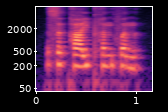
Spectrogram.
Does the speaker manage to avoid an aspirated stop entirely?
no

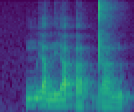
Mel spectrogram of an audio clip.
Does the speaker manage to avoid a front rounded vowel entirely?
yes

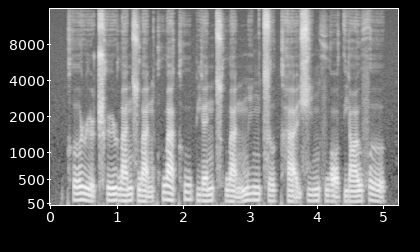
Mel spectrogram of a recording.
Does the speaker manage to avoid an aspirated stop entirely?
no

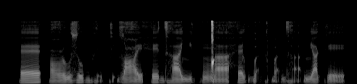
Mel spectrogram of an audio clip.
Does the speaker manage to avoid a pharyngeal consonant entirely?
no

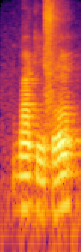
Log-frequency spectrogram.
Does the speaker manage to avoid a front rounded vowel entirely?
yes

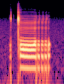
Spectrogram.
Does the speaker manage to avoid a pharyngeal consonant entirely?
yes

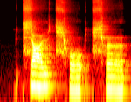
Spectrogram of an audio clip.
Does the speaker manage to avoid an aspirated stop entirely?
no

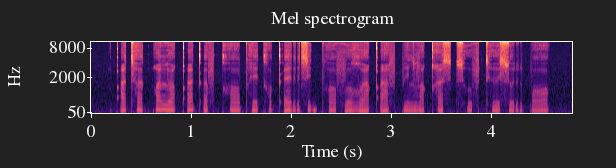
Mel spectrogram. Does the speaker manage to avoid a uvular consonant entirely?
no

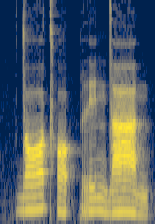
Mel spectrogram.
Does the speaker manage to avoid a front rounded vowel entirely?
yes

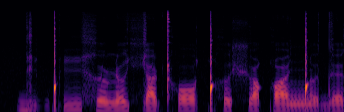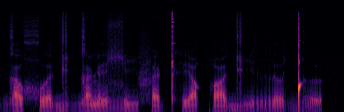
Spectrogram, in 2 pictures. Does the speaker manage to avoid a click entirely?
no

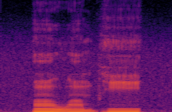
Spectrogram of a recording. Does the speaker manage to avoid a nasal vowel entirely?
no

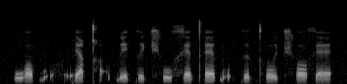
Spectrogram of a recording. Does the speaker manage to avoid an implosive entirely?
no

